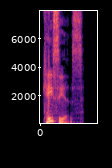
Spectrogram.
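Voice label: "caseous", British English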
